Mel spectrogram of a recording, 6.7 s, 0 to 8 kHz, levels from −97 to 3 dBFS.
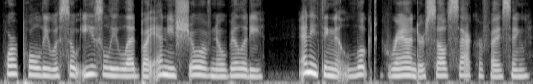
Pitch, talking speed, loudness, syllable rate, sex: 215 Hz, 155 wpm, -17 LUFS, 5.0 syllables/s, female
